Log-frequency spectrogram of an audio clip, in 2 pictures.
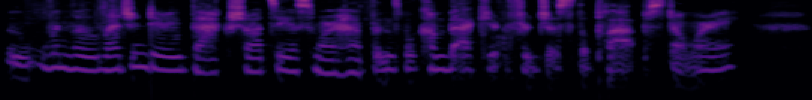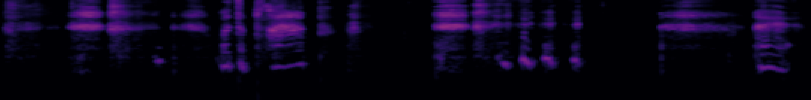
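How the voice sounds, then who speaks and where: Breathy, high-voiced woman livestreamer. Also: takes it slowly, long pauses. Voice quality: soft, breathy, often dropping to a whisper. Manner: playful, giggly, cutesy. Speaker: ASMR live streamer hosting in a virtual world. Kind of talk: casual livestream chat with viewers. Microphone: close, sensitive streaming microphone.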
